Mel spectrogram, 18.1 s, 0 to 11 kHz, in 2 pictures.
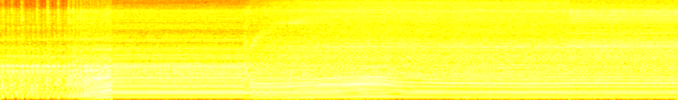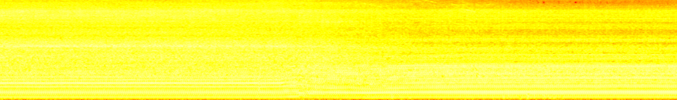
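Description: Firman 1050 80cc generator's small four-stroke engine firing up, then running steadily. A few seconds in, an angle grinder plugged into it spins up with a rising whine and the engine's pitch shifts under the load before settling. Near two-thirds of the way through, the grinder stops and the engine note dips, then picks back up.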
